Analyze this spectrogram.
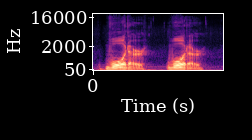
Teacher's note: You know how Americans, they have like soft T's and then they pronounce their R's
